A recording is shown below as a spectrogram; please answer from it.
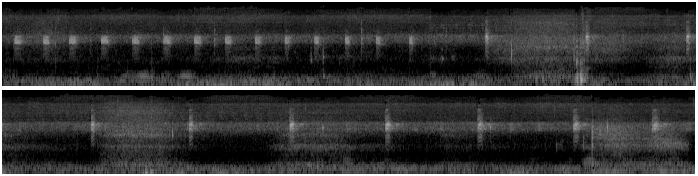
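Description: A small animal calling in a rapid, even series of high clicks, about six a second, for the first three and a half seconds, then a few scattered clicks, over a low steady rumble.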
